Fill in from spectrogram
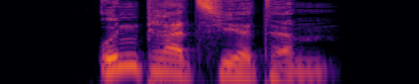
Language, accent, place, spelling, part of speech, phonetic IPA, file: German, Germany, Berlin, unplatziertem, adjective, [ˈʊnplaˌt͡siːɐ̯təm], De-unplatziertem.ogg
- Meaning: strong dative masculine/neuter singular of unplatziert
